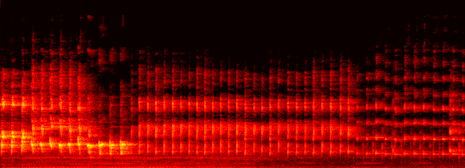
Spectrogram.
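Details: Lovebird giving the long chattering trill known locally as ngekek, used to prompt caged birds to sing: a fast, steady stream of harsh high pulses running continuously, louder at the start and slowly fading.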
